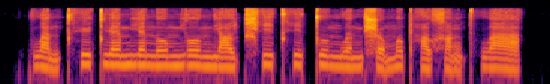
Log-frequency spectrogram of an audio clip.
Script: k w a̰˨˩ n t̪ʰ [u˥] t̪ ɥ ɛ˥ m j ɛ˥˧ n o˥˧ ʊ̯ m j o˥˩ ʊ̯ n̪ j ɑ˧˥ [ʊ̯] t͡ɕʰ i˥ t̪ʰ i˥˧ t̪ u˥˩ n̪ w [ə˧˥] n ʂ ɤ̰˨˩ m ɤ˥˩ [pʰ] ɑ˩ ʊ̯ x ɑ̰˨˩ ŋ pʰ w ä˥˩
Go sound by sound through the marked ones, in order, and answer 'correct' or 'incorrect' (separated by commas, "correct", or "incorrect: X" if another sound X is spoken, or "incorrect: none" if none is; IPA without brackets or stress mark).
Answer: incorrect: y˥, correct, correct, correct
